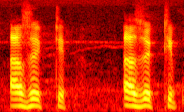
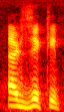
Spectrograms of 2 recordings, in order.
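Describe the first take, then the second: First: অ্যাডজেক্টিভ as "a-jektiv", no d; corrected silent d. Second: অ্যাডজেক্টিভ as "ad-jektiv", d heard; common sounded d. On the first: Teacher corrects learners, অ্যাডজেক্টিভ as "a-jektiv". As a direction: say অ্যাডজেক্টিভ as "ajektiv". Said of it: "উচ্চারণ হবে". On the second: Teacher mimics many learners, অ্যাডজেক্টিভ as "ad-jektiv". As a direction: say অ্যাডজেক্টিভ with a distinct d before j. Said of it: "অনেকেই বলে থাকেন". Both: Shown as a demonstration.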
